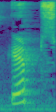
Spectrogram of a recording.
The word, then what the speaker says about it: Ips: It says Ips rhyme with chips.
